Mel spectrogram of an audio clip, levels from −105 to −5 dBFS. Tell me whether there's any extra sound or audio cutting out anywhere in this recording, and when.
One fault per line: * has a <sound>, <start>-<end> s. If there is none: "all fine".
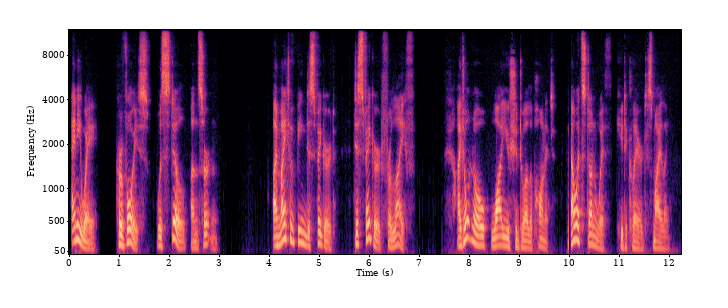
* has a dropout, 10.0-10.0 s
